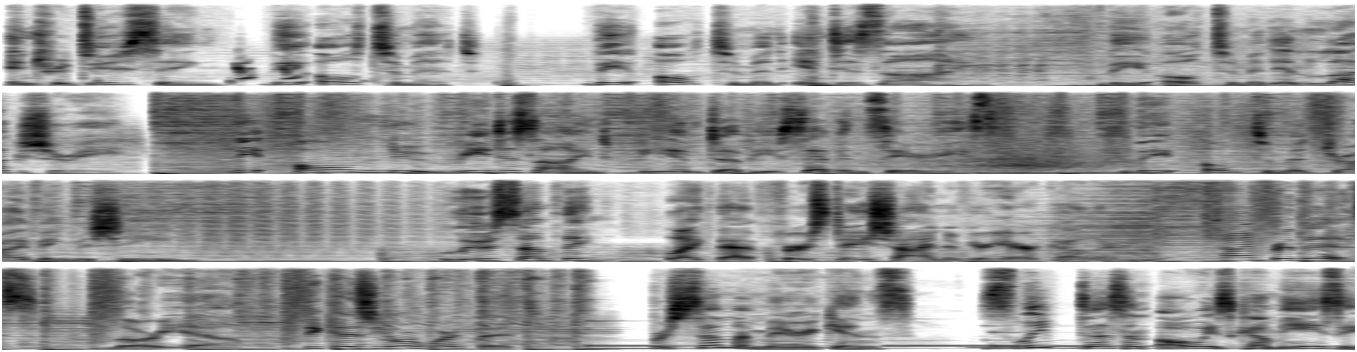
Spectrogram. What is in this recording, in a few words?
Commercial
